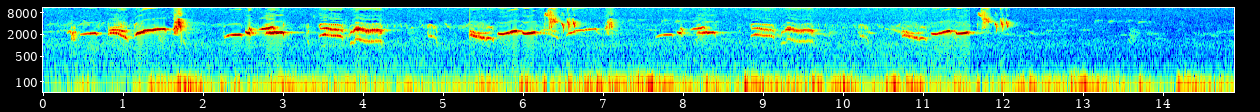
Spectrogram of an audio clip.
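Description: A songbird singing in short, repeated warbling phrases, stopping about twelve seconds in, over a low steady rumble.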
